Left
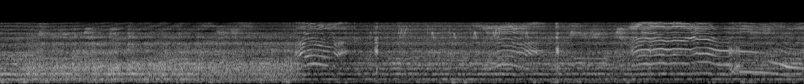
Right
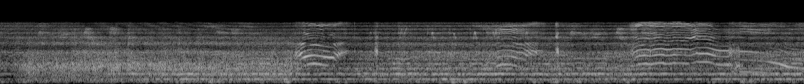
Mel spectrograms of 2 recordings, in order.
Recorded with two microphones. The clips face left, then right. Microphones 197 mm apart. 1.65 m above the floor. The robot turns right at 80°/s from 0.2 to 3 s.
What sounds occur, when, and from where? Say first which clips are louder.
0.0 s an insect: left 6 dB; 75° left; by 8.1 s 65° right
2.9 s a baby crying: right 6 dB; 20° left (ahead or behind); by 8.1 s 25° left (ahead or behind)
